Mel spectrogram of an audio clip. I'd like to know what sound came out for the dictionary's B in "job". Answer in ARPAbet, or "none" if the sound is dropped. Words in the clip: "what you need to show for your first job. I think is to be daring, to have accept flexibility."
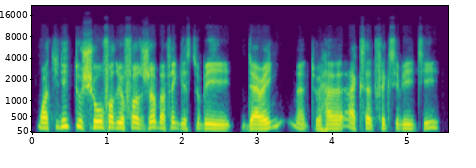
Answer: B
